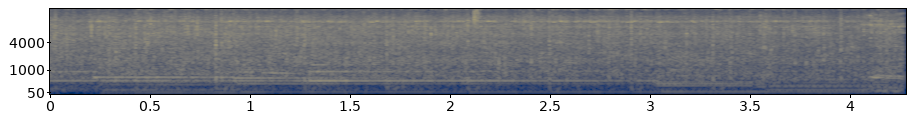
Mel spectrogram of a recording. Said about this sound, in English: Let's give God another thunderous applause for him.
